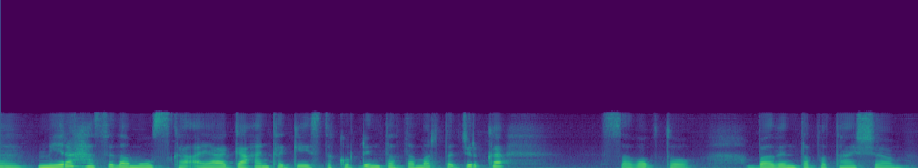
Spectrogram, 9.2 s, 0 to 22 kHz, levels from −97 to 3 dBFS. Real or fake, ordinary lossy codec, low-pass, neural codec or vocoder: fake; none; 7.2 kHz; codec, 16 kHz, about 1 kbps, DyCAST, with the encoder's durations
